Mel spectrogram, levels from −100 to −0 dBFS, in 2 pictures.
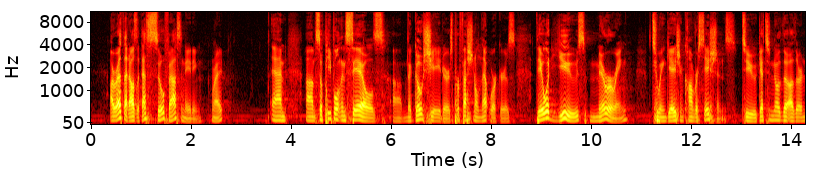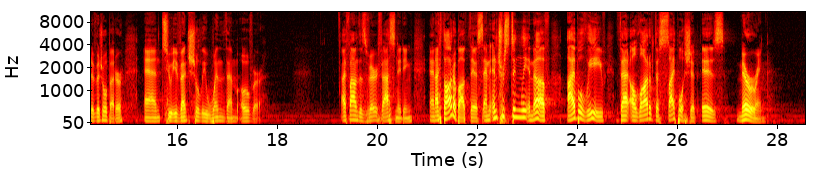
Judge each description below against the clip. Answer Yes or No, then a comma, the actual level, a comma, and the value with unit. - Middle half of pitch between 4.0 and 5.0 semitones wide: No, average, 3.0 semitones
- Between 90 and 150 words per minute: Yes, slow, 135 wpm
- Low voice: Yes, low, 115 Hz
